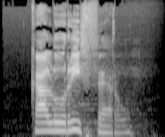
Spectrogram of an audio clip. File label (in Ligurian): "caluriferu", dialettu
